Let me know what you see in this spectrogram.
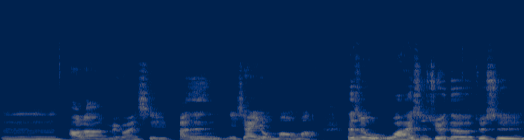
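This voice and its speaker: A man with a Taiwanese accent speaks at a moderate pace in a fairly high pitch. His tone is bright and sharp, with ordinary pitch variation. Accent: Taiwanese Mandarin. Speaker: podcast co-host, runs a branding and marketing firm. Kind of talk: casual chat.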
